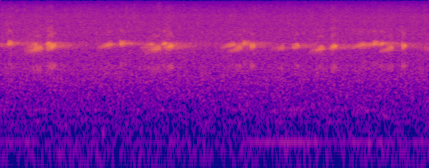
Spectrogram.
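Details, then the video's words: A chorus of frogs at Clearwater Commons, back and active, gives steady, overlapping trilled calls at a middling pitch, with a low hum beneath. "Frog Song Recording at Clearwater Commons"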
